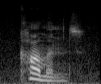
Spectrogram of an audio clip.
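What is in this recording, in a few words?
"commons", US English; pronunciations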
